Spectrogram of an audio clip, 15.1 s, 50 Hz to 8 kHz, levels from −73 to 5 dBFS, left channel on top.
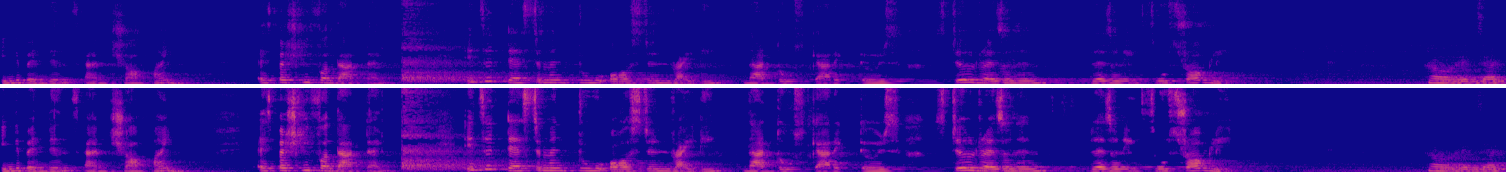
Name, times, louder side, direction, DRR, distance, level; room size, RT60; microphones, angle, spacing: voice 1, 0.0-4.0 4.4-10.5 10.9-12.4, right 7 dB, 80° right, 0.6 m, -36 dB
sound 1, 3.8-6.1, right 4 dB, 40° right, 1.0 m, -45 dB
voice 2, 12.9-15.0, left 1 dB, 35° left, 3.3 m, -41 dB
28.5 x 20.5 x 9.5 m
head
